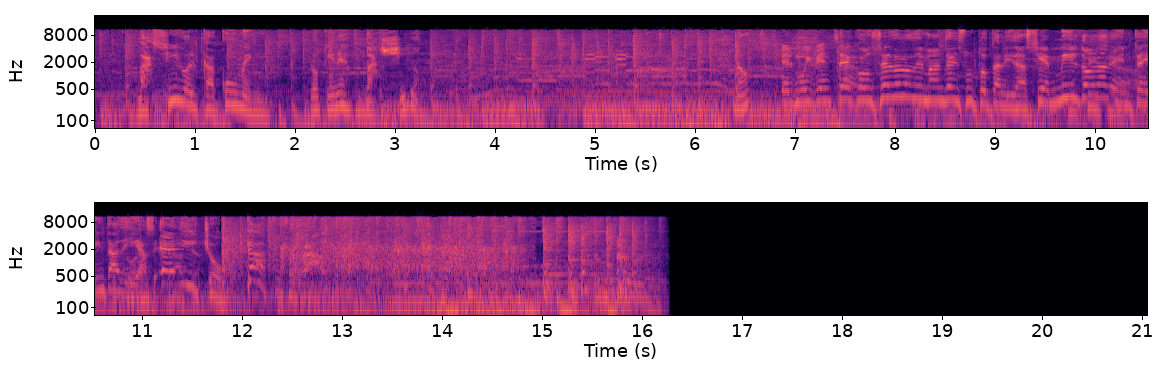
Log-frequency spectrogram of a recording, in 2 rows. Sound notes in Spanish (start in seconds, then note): 14.5 Aplausos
